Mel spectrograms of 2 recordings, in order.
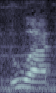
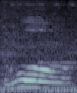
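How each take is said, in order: First: The word ends in an 'a' sound. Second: The word ends in an 'o' sound. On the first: This is the standard Indonesian form. "Kalau dua" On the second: This is the Javanese-style form. "Bahasa Jawa Indonesia itu hanya ganti o"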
